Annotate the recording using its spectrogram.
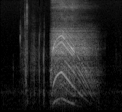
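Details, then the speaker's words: Test run of an OnControl powered bone marrow driver with the biopsy needle attached, checked for looseness before a bone marrow biopsy in a practical demonstration. A few clicks, then a brief high-pitched drill whine rising and falling for about a second. "if you want to test that it's okay and it's not loose before you start to use it place your finger on the trigger and just give it a small push"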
